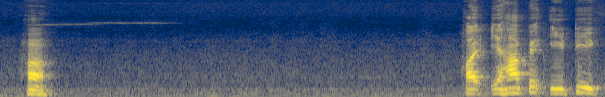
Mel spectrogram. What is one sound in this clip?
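A man speaks clearly and calmly, close by.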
